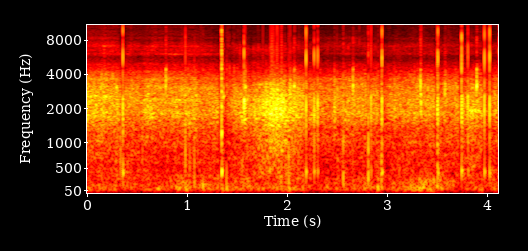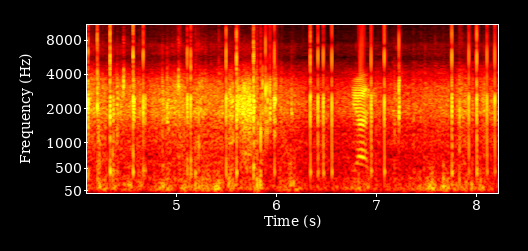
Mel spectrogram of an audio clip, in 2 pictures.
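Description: Wind buffeting a handheld phone microphone on a moving bicycle, a dense rumble with frequent sharp crackles and clicks throughout.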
